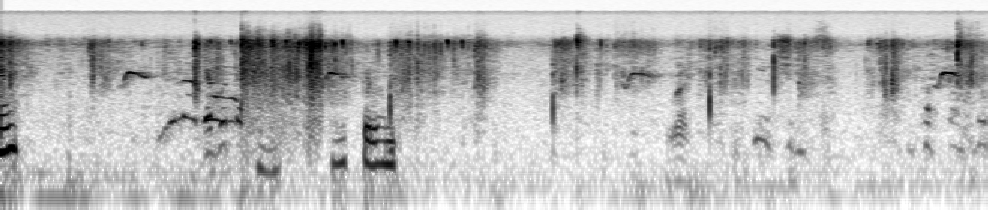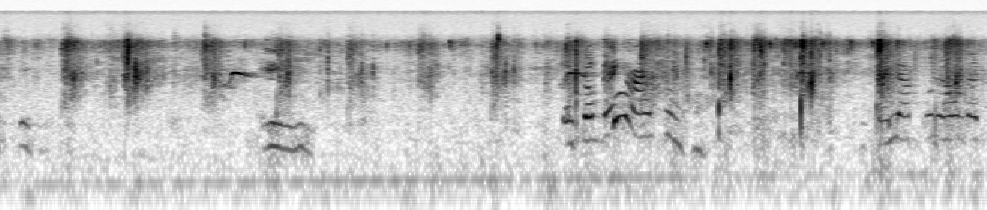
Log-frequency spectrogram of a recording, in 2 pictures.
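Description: Footsteps crunching on a dry dirt-and-stone trail, irregular and fairly quiet, with faint low voices now and then.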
